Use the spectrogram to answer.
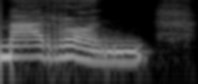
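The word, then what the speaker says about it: marrón: this word for brown Maron Maron why is there an accent mark on that oh at the end the accent mark does not mean that you change the pronunciation of the letter O all right so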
